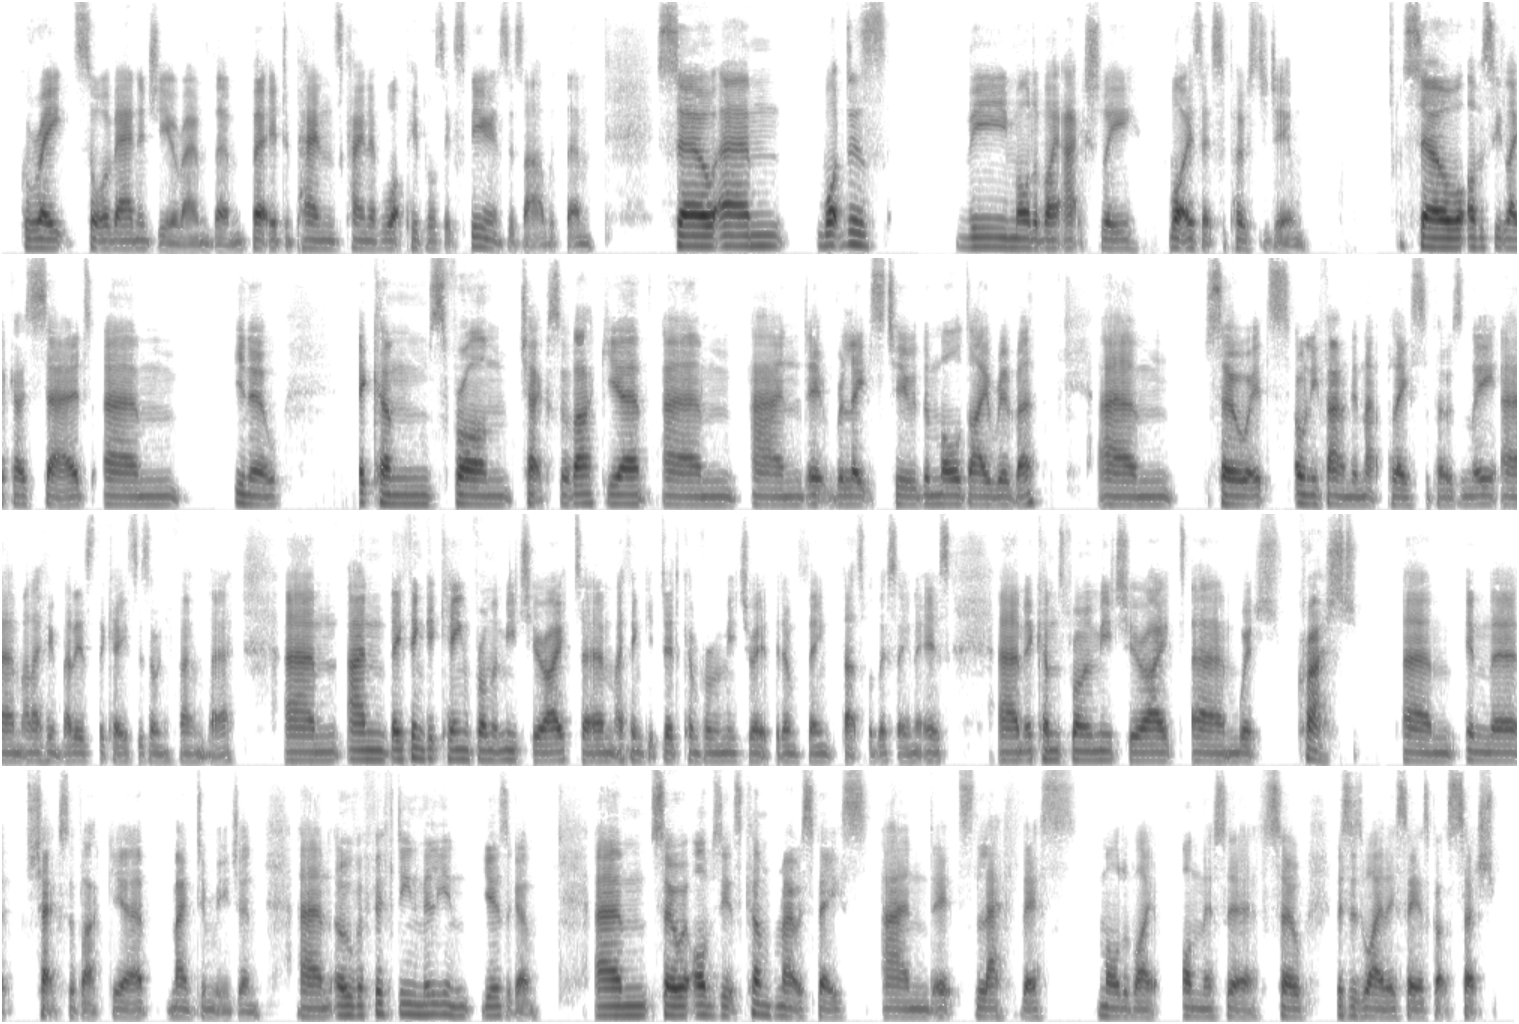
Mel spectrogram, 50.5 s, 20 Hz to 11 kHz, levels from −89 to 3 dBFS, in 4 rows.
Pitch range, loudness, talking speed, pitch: 100-115 Hz, -32 LUFS, 170 wpm, 110 Hz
